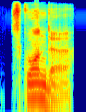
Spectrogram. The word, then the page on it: squander: British English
